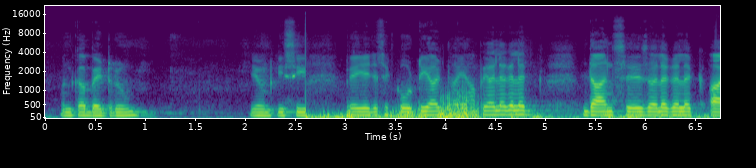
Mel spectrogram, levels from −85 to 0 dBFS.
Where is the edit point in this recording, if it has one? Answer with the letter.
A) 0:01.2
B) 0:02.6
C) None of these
B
